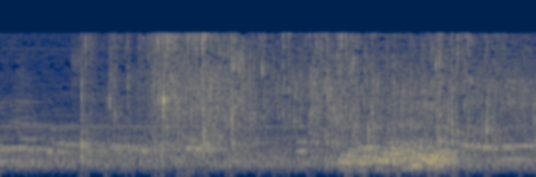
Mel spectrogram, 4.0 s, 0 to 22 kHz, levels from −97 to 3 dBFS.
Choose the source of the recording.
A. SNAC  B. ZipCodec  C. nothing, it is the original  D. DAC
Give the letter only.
C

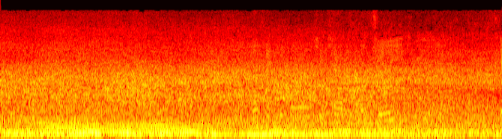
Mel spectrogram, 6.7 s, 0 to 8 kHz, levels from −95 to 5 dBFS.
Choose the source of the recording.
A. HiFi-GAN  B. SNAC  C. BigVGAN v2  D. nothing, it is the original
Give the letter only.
D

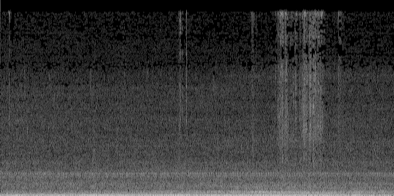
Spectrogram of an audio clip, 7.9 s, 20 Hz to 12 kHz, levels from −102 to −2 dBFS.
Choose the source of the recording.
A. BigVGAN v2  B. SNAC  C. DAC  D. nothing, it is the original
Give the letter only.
D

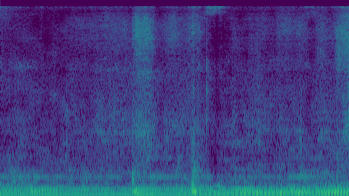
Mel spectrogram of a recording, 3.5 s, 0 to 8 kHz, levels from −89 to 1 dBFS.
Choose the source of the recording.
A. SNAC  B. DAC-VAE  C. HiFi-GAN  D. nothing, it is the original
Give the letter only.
A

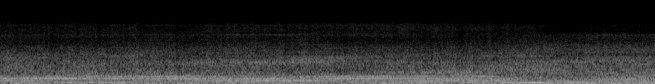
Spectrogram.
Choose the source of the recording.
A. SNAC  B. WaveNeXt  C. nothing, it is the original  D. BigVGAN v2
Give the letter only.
C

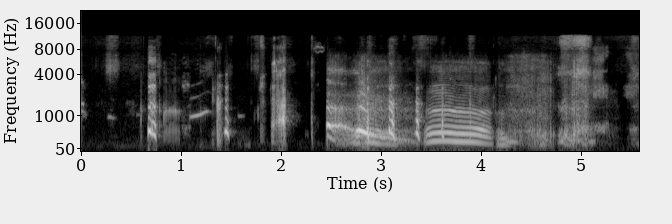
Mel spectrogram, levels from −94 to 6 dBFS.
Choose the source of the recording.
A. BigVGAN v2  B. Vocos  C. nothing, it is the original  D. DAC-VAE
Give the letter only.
C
